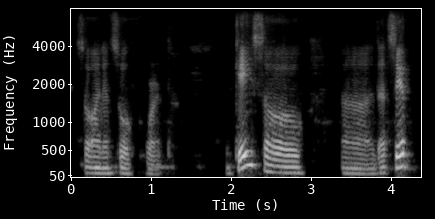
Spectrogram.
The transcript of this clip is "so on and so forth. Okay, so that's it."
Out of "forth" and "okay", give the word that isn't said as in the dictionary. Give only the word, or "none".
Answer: forth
